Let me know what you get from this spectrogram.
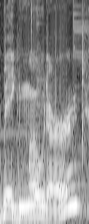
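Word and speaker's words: ビッグモーター: with that car company it was called big motor though with Japanese pronoun pronunciation was more big Moto and yeah they were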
